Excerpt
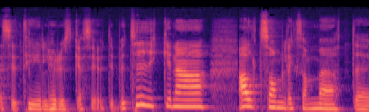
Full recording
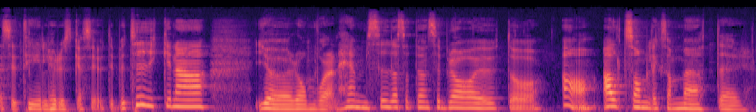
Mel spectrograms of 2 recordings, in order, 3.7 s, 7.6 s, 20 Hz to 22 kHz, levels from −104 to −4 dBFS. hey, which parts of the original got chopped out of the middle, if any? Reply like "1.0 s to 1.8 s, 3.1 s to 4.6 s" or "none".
2.4 s to 6.0 s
